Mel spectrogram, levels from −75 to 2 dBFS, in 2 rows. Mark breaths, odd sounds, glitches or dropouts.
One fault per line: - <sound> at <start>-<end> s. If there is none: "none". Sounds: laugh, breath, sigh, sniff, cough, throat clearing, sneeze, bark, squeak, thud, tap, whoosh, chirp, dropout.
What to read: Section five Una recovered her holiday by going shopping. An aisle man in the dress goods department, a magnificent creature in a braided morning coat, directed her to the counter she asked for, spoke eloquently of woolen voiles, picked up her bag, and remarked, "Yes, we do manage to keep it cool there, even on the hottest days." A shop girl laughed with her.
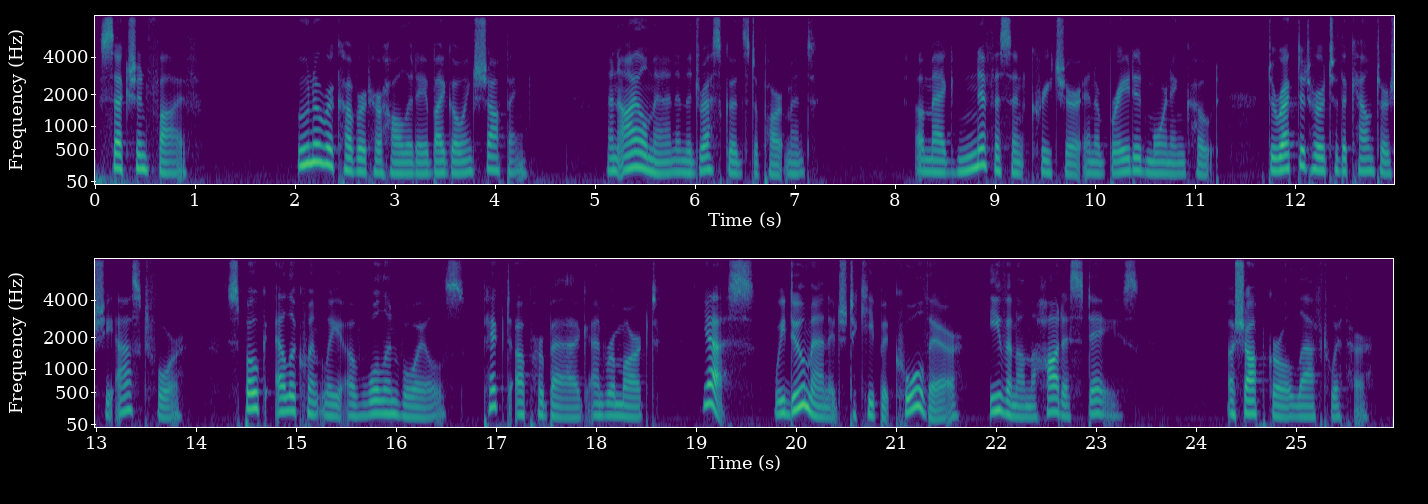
none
